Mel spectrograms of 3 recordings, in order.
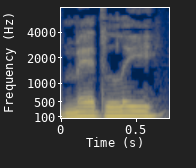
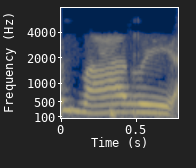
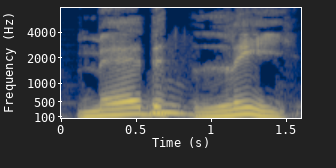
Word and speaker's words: Medley: It's 2 syllables, and then the D is kind of hard. Duh. Medley.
